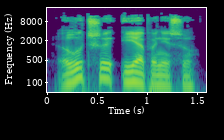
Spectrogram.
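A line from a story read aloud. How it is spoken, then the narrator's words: Calm. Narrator (Russian): спокойно сказал он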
